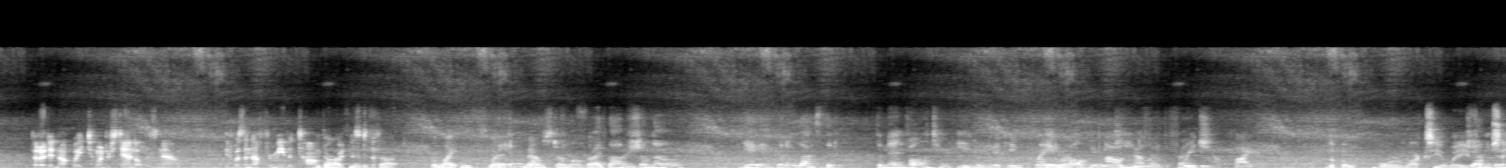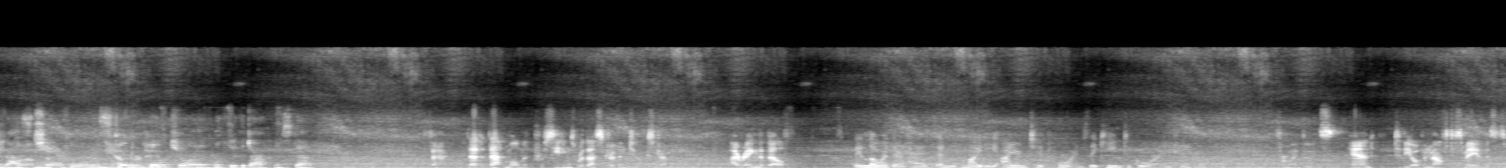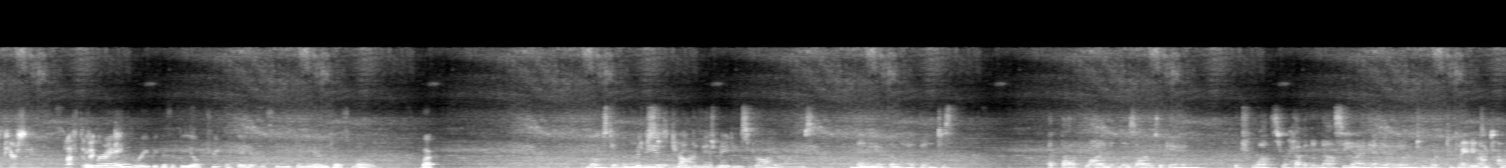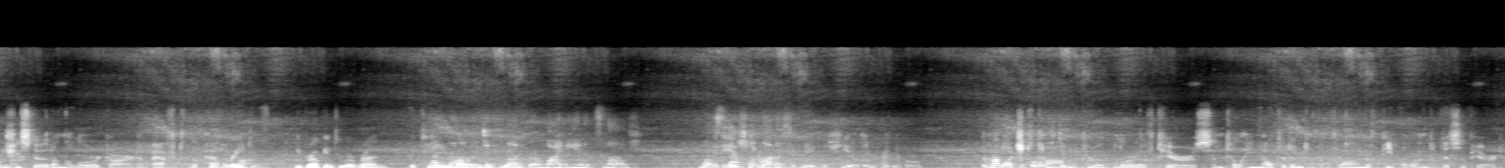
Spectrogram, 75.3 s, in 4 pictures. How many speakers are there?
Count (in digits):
6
